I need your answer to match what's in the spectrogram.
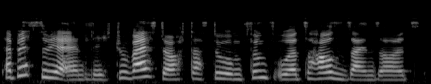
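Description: A woman's voice: on the high side, expressive, moderate pace, bright, forceful tone, no echo. A woman voicing a stern, nagging mother in a read-aloud story, scolding and insistent. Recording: dull lo-fi dry recording.

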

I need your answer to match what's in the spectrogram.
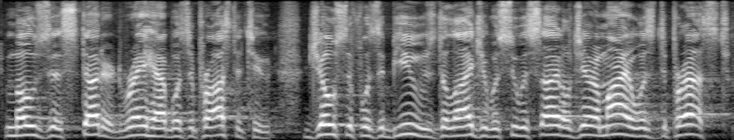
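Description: A man's voice: high-pitched, measured pace, few pauses, darkish tone. Earnest male pastor preaching in a hall. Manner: earnest, repeats words as he restarts. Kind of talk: sermon.

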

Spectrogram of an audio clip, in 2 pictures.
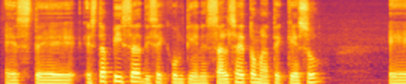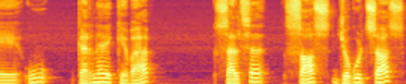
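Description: Drawing out his words in a darkish, medium-pitched voice, a Mexican-accented vlogger reads a list in casual chat. He speaks slangy, profane Spanish and stumbles on the foreign food names.

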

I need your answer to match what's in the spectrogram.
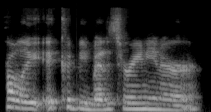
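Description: A young woman co-host talks loosely and rambles, dotting her sentences with "like." Her voice sits at an ordinary middle pitch, and the conversation is relaxed and friendly. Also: fast talker. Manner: chatty, rambling, full of "like" and laughs. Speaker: podcast co-host. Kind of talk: casual chat.

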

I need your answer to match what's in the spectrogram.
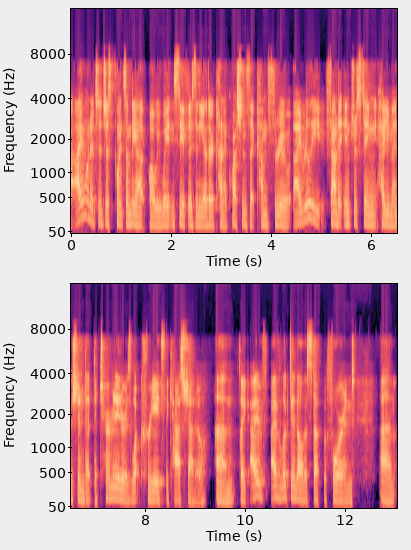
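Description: The recording is muffled as a man with a medium-pitched voice, talking a little fast, hosts an art livestream. He's casual and keeps restarting, sprinkling in plenty of "like" and "um."

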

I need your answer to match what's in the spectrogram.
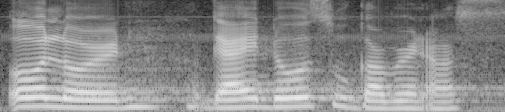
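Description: A woman leading a church service, reciting the liturgy in a slow, measured way, her voice carrying a cathedral echo. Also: mid-range voice, steady tone, gravelly. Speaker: worship leader. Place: large church. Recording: long church reverb, faint noise.

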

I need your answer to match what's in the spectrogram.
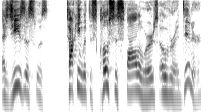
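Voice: medium pitch, expressive, moderate pace, breathy edge. A podcast Bible teacher narrating a scripted Bible story and earnestly guiding listeners on what to listen for.

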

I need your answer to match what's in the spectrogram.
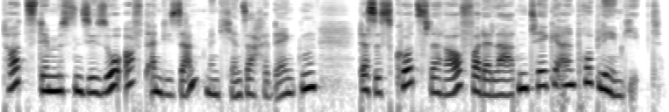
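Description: A woman narrating a children's bedtime story in a clear storytelling manner. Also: mid-range voice, expressive, moderate pace, dark tone.

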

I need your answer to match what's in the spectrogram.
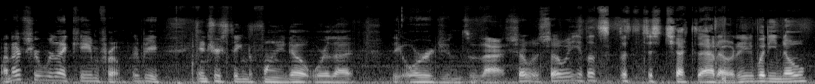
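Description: A man's voice: mid-range voice, big pitch swings, a little fast, creaky, a little hiss or hum. A middle-aged man ranting in a solo monologue, angry, swearing constantly and getting worked up. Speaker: solo commentator.

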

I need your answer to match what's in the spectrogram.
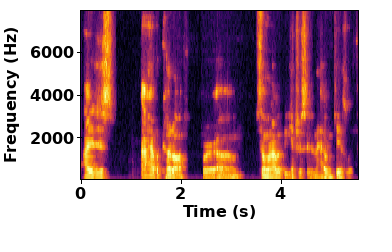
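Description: Man, very deep voice, bright edge, hesitant podcast chat full of fillers. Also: flat delivery, moderate pace, creaky. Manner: hesitant with many fillers and apologies. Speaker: podcast co-host. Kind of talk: casual chat.

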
